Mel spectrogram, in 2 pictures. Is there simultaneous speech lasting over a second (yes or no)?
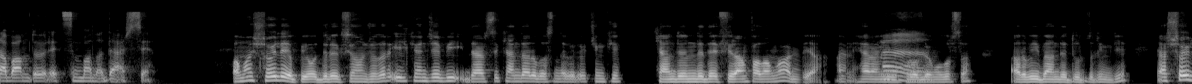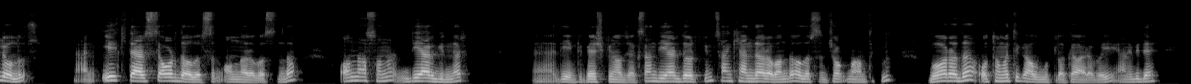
no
